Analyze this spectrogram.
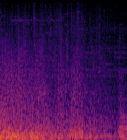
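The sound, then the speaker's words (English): A loud explosion with a deep rumbling roar that holds steady for a couple of seconds, thick with low-end boom and crackling debris, and no voices. “Using the shock of the explosion, I ran up behind one of the figures and stabbed him in the neck.”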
